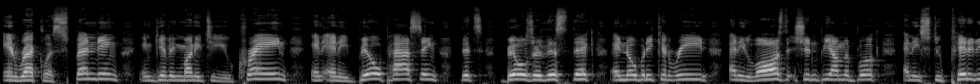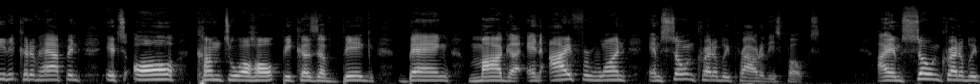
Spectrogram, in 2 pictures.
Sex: male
